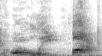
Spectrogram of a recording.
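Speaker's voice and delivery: slow, high, loud exclamation; stunned, drawn-out reaction; retold disbelief. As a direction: stretch both words out in disbelief. Retells own stunned reaction.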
